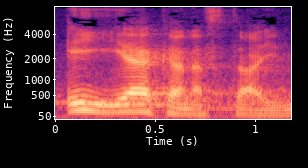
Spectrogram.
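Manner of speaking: إياك نستعين said without the leading waw; dropped waw. Shown as a demonstration. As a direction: start straight on إياك with no و before it. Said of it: "ما قالش".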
